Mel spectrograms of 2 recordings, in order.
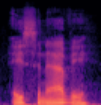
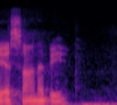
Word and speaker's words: Aysanabee: already good anyways uh asanavi thanks for joining us i'm not sure if i'm saying it right yeah actually actually you're you're you're one of the few people that do most people say yeah most people say asana bee yeah well i'm really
